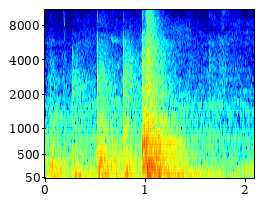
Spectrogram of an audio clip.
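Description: Pole vault approach and takeoff: quick steps on the runway, then a loud knock about a second in as the pole plants in the box, with a short ring after it.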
